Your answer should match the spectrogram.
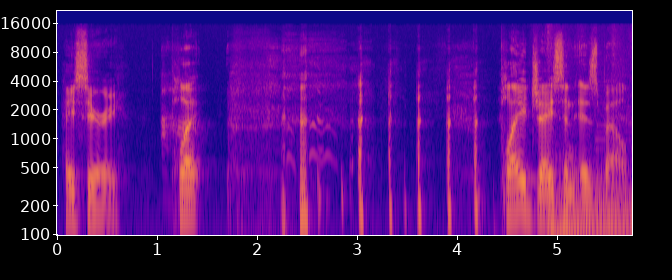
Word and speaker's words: Isbell: By the way, it's not Jason Isbell. It's actually Jason Isbell, I learned.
